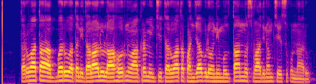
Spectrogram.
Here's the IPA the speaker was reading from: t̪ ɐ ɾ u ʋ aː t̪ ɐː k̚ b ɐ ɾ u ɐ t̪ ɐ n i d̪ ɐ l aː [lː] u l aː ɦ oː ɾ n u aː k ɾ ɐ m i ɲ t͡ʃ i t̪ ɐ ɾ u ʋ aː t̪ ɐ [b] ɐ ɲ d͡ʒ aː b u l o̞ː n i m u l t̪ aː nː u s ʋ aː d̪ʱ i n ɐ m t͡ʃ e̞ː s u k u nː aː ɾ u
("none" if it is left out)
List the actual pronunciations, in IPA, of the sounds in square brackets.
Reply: l, p

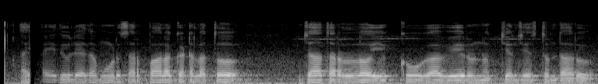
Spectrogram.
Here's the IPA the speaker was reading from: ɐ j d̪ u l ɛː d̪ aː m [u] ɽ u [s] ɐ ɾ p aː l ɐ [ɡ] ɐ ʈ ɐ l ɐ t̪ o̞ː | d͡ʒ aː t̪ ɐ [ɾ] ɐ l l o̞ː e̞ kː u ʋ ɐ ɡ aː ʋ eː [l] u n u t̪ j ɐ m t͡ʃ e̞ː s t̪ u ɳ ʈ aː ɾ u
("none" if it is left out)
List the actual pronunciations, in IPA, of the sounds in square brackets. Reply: uː, s, ɡ, ɾ, ɾ

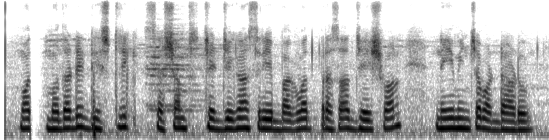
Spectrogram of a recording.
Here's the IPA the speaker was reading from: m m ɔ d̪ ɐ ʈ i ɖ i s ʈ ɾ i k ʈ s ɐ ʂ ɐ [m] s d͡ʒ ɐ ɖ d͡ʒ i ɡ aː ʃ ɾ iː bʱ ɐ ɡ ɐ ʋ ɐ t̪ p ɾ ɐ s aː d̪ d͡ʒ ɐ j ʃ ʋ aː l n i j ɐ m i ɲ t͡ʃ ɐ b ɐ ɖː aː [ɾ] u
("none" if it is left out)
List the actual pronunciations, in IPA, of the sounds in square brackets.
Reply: m, ɽ

